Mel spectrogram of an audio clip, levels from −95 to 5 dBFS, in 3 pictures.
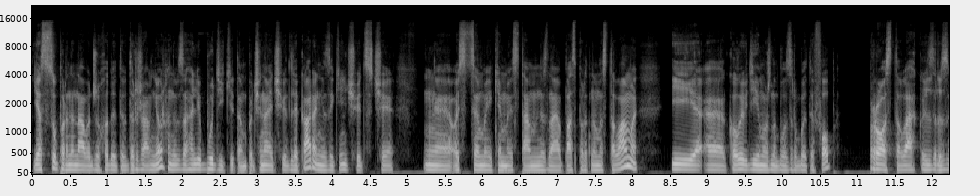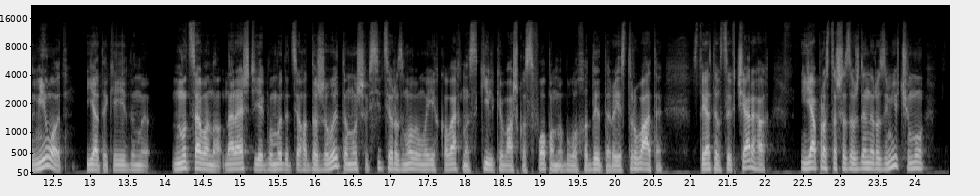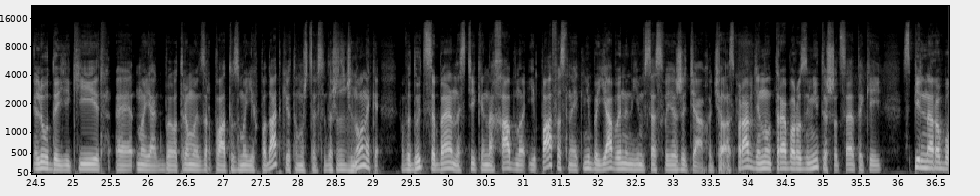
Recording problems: abrupt cut into speech; at the end

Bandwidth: 14.5 kHz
